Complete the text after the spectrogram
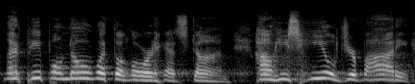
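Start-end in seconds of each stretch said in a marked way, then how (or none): none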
